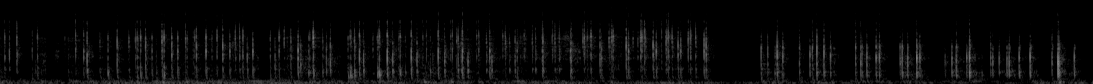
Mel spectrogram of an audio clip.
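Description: Long nails tap rapidly on the top of a white cardboard gift box resting on a table. The dense, bright, dry clicks run steadily for about seven seconds, pause briefly, then return as sparser, sharper taps.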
